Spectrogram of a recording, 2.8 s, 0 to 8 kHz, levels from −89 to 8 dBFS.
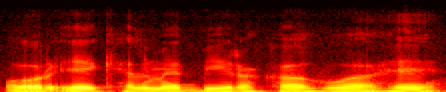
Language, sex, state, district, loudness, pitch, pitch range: Hindi, male, Arunachal Pradesh, Lower Dibang Valley, -16 LUFS, 105 Hz, 105-110 Hz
